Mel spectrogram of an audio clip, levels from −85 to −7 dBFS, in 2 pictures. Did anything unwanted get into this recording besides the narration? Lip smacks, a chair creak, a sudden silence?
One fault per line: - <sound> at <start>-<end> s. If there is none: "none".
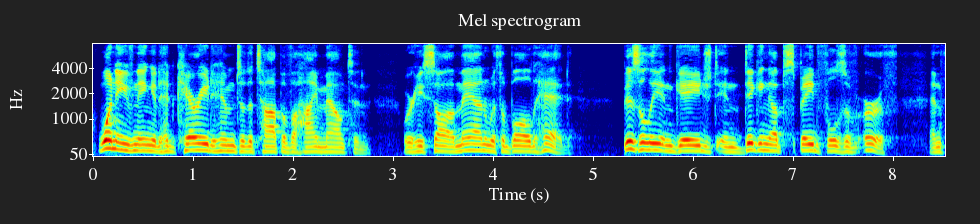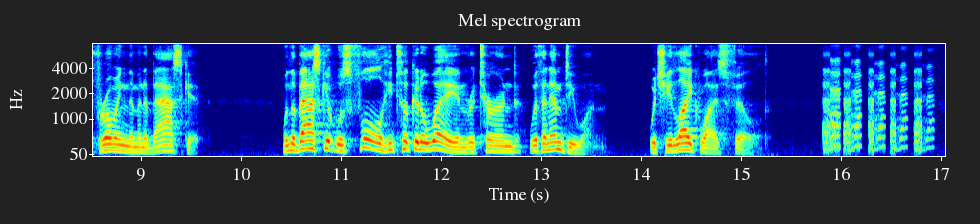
- laugh at 15.8-16.9 s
